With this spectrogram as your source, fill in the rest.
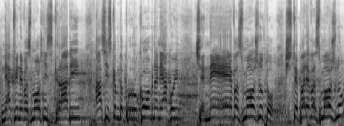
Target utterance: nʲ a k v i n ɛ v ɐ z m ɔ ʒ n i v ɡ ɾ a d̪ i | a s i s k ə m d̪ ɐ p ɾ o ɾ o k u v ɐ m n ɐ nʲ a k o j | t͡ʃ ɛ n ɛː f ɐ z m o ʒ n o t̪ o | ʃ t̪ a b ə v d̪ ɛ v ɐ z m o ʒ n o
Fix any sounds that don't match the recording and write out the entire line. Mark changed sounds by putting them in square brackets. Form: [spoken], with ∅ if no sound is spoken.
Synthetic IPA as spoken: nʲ a k v i n ɛ v ɐ z m ɔ ʒ n i [z] ɡ ɾ a d̪ i | a s i s k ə m d̪ ɐ p ɾ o ɾ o k u v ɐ m n ɐ nʲ a k o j | t͡ʃ ɛ n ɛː [v] ɐ z m [ɔ] ʒ n o t̪ o | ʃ t̪ [ɛ] b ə [∅] d̪ ɛ v ɐ z m [ɔ] ʒ n o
